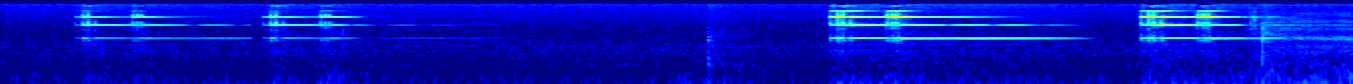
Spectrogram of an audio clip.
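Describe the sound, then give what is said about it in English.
A bicycle-style bell is rung to award points in a quiz game, in four quick bursts of double dings, two softer ones early on and two louder, brighter ones later, each ringing briefly before fading, with no talking. “So I get four okay. bells?”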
